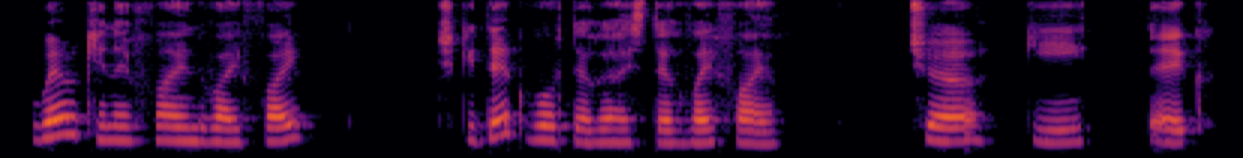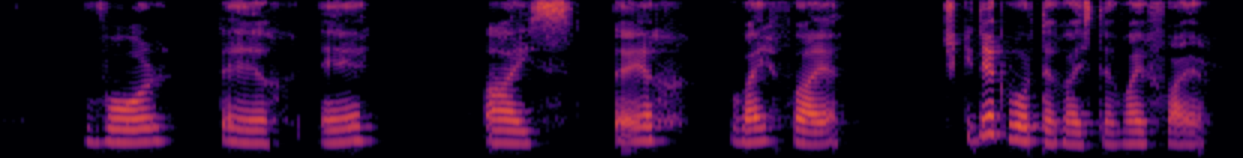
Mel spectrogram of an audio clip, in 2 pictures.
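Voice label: English "Where can I find Wi-fi", Armenian "Chgitek vortegh e aystekgh Wi-Fiy"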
